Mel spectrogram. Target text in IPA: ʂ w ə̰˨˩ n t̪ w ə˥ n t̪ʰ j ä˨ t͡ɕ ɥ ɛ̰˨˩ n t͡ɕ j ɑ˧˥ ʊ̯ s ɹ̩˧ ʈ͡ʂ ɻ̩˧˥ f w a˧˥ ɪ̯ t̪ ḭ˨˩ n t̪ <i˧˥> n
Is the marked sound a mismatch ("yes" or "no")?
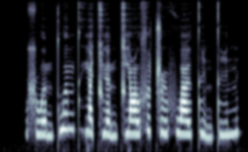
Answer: no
